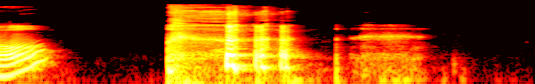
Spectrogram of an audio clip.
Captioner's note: laughs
